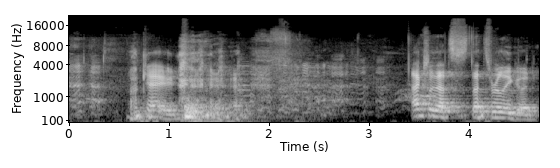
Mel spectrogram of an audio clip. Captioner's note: laughter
